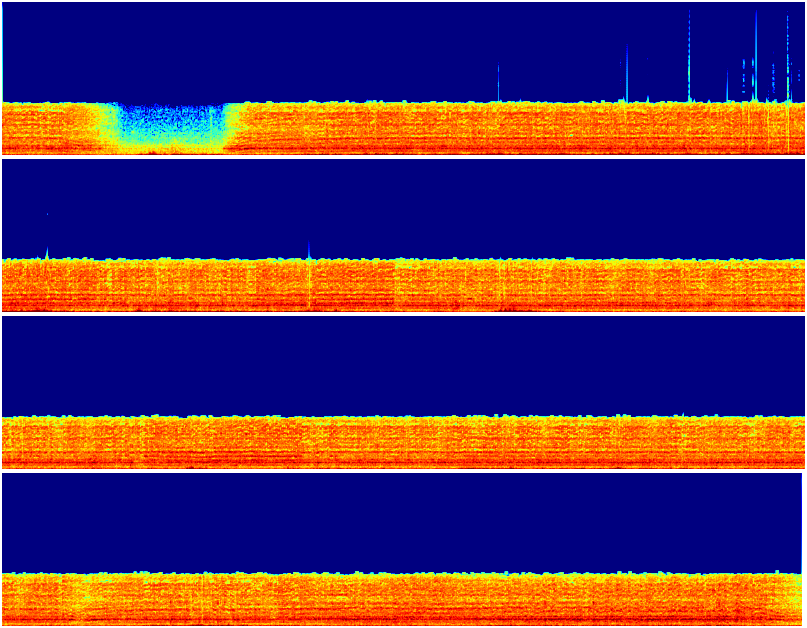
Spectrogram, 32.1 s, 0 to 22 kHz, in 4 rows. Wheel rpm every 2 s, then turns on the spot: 80, 120, 170, 170, 160, 160, 170, 170, 160, 160, 170, 170, 140, 160, 160, 140.
none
